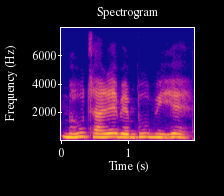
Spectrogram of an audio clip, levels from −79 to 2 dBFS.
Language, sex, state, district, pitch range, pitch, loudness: Hindi, female, Arunachal Pradesh, Papum Pare, 235-250 Hz, 240 Hz, -11 LUFS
